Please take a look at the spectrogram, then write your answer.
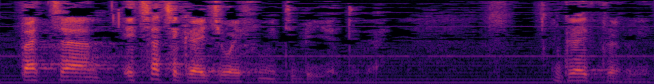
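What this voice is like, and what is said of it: Speaks with a noticeable foreign accent. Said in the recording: “understand my accent”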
